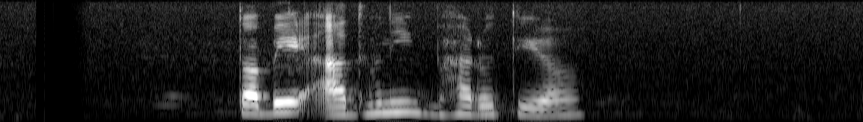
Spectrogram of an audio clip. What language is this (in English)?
Bangla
